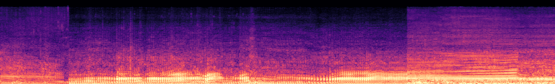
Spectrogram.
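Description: A four-stroke enduro motorcycle engine pulls along at speed.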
